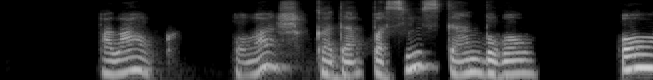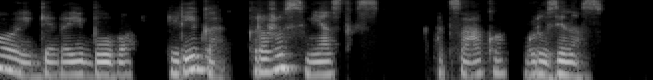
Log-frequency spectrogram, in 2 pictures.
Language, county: Lithuanian, Utena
